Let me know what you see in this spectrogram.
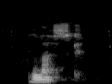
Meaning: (adjective) 1. Lazy or slothful 2. Full; ripe; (noun) A lazy or slothful person; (verb) To be idle or unemployed
- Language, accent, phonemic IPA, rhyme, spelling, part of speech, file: English, Southern England, /lʌsk/, -ʌsk, lusk, adjective / noun / verb, LL-Q1860 (eng)-lusk.wav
